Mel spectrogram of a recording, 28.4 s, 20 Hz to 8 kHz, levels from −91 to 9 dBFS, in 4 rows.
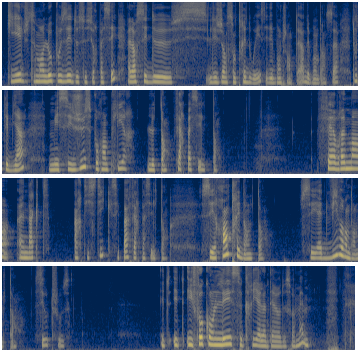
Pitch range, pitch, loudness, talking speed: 175-220 Hz, 190 Hz, -25 LUFS, 155 wpm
